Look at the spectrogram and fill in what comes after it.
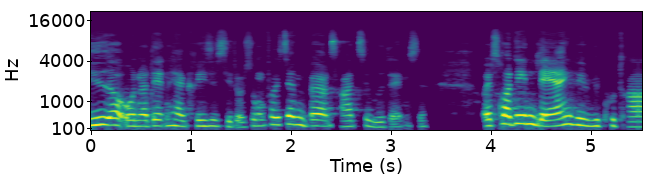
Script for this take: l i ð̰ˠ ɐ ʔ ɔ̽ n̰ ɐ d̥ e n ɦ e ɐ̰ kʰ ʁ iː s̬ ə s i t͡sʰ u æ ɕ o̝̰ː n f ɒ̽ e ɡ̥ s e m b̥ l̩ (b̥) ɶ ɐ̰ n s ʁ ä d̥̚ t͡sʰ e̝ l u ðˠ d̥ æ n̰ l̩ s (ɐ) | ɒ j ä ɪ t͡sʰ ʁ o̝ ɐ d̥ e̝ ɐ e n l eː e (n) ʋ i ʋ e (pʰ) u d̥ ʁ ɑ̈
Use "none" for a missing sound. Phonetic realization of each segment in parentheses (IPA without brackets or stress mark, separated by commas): b̥, ə, ŋ, kʰ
